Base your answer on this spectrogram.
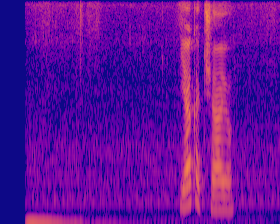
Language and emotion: Russian, neutral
